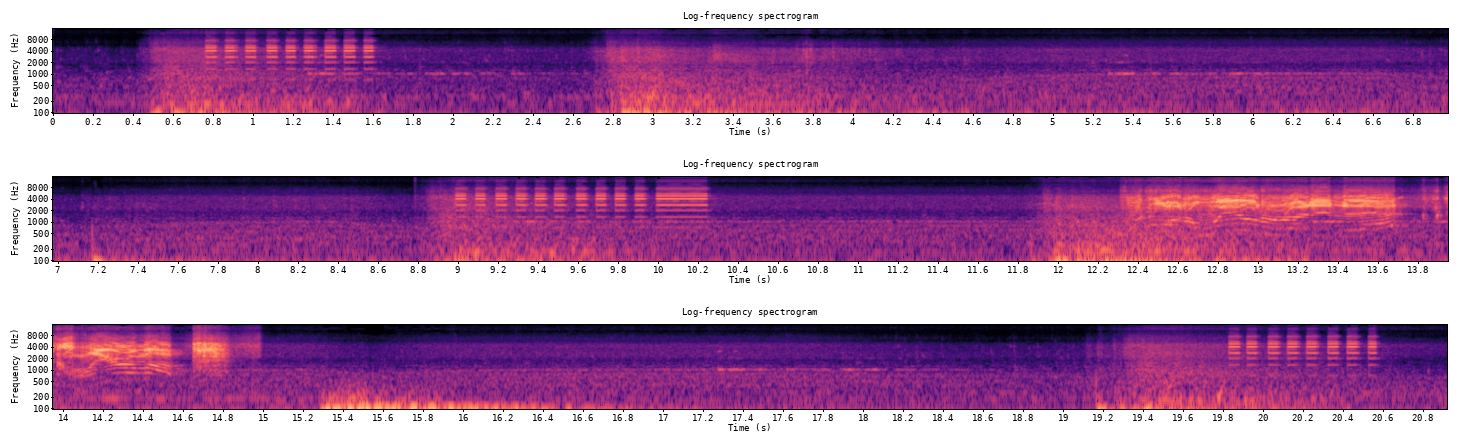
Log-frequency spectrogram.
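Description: A submarine's motor hums steadily underwater.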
